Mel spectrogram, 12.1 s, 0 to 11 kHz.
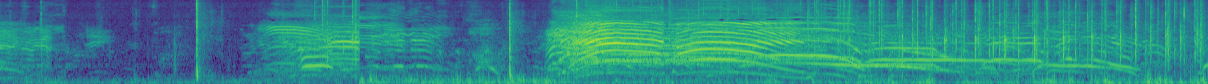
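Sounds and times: crowd cheering and shouting: 0:02.5 - 0:12.0.

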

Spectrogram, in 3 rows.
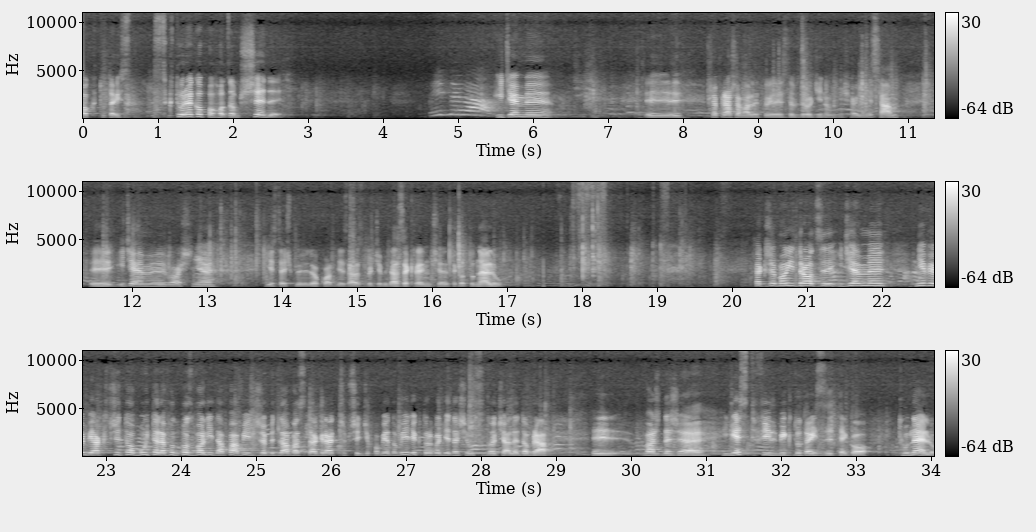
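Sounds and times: person speaking: 0:04.7 - 0:18.4, 0:20.0 - 0:34.0
distant people talking: 0:06.2 - 0:18.4, 0:19.1 - 0:34.0.

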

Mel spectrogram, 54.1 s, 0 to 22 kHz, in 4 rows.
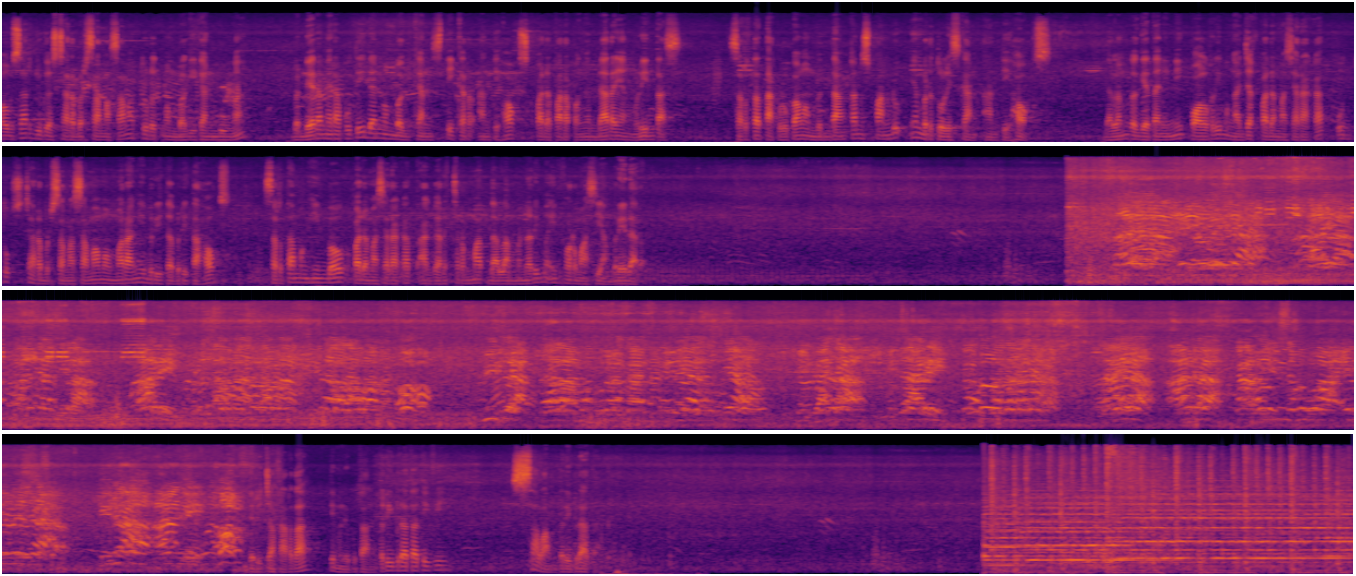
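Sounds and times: faint voices: 0:23.8 - 0:43.0
motorcycle and car engines: 0:24.2 - 0:43.0.

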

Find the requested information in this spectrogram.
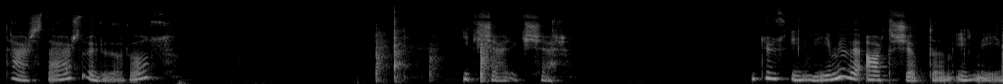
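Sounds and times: yarn knitting handling sounds: 0:00.0 - 0:05.0.

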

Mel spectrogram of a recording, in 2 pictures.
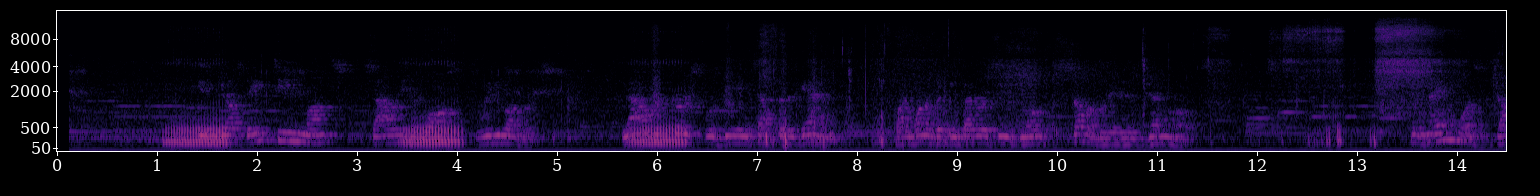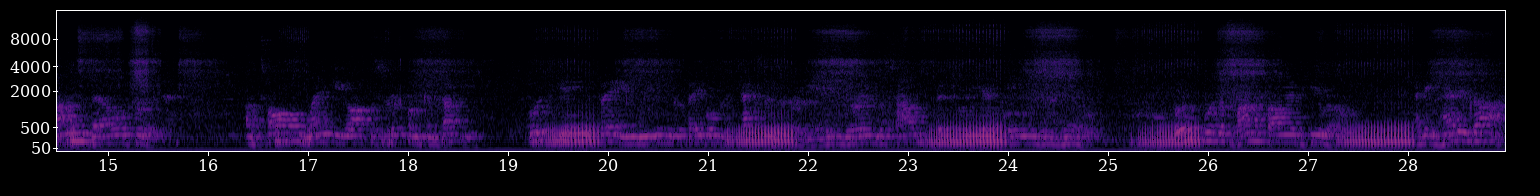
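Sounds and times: dog snoring: 0:01.0 - 0:02.1, 0:03.2 - 0:04.4, 0:05.7 - 0:10.0, 0:11.2 - 0:28.9.

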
